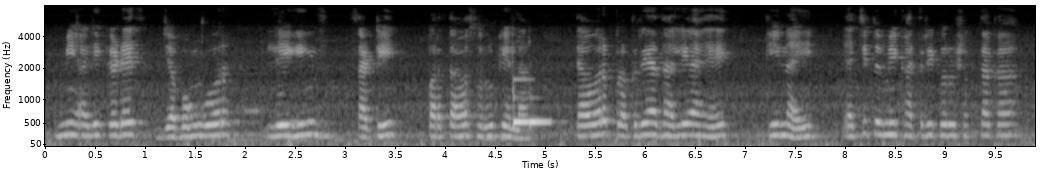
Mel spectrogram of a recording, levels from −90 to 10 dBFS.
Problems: constant background noise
